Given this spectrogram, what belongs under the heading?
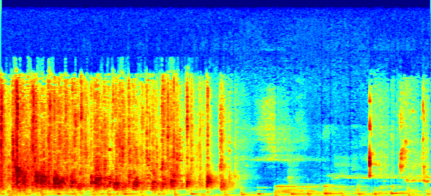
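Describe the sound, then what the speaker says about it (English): Audience applause for a speaker at a health policy conference session, a burst of clapping that fades after a few seconds into quiet background tones. "Please let's give a big round of applause for Ziwen Miao."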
